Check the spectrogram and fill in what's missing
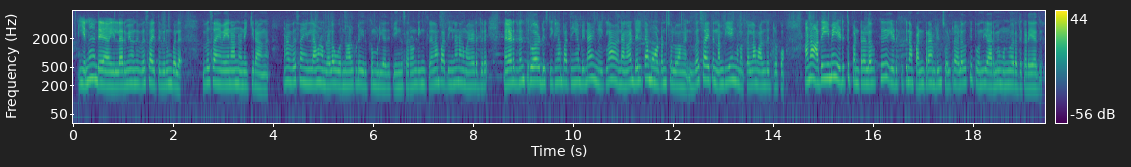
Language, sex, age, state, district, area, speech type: Tamil, female, 18-30, Tamil Nadu, Mayiladuthurai, rural, spontaneous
